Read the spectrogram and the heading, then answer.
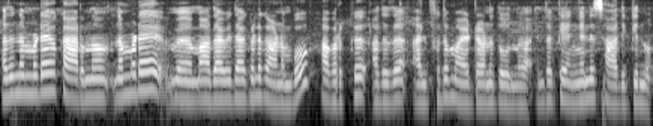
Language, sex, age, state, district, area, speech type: Malayalam, female, 60+, Kerala, Idukki, rural, spontaneous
